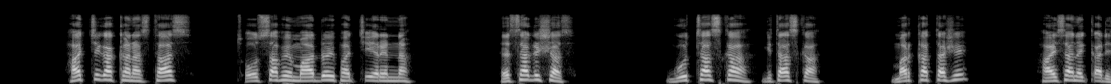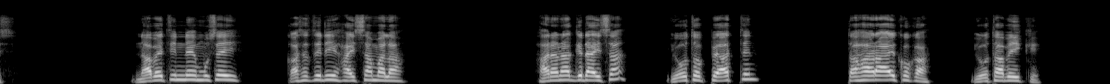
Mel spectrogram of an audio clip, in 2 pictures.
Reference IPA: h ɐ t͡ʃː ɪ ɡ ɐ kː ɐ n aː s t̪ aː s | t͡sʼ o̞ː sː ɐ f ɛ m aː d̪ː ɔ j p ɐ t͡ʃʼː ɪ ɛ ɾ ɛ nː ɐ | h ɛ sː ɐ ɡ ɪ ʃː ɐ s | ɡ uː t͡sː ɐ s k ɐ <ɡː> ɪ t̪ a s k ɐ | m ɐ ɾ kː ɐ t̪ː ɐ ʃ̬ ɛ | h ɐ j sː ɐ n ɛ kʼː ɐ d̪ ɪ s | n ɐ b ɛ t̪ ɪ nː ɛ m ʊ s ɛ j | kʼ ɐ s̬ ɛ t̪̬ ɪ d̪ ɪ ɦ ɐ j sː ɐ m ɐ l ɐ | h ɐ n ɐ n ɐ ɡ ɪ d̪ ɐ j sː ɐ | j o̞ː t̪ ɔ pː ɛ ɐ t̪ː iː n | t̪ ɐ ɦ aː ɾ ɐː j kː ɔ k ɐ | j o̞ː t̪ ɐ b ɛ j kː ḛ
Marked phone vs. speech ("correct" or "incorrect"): incorrect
